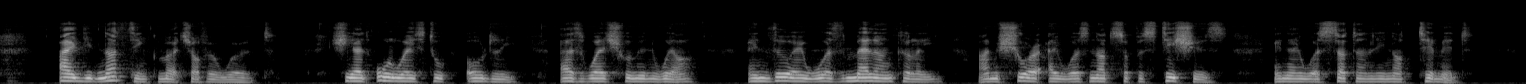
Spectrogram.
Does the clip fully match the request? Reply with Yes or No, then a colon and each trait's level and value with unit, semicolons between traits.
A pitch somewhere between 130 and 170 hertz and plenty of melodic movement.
No: low, 135 Hz; narrow, 2.6 semitones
